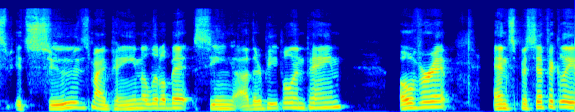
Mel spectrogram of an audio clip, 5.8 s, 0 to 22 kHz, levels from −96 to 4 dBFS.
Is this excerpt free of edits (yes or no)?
yes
